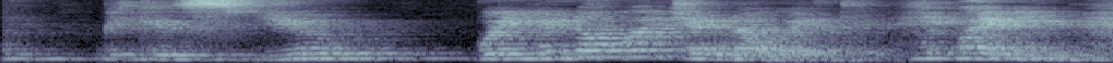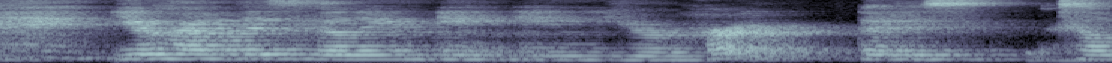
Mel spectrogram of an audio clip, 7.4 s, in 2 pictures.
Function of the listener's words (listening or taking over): listening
